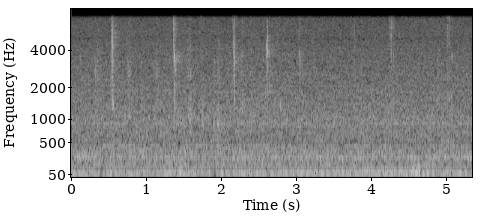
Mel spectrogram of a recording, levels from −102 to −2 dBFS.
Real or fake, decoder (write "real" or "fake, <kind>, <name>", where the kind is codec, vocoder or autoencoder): real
